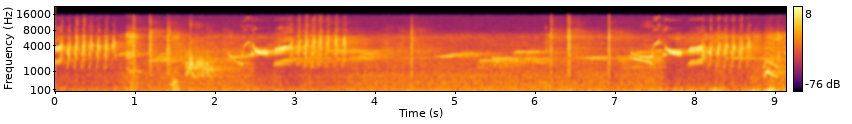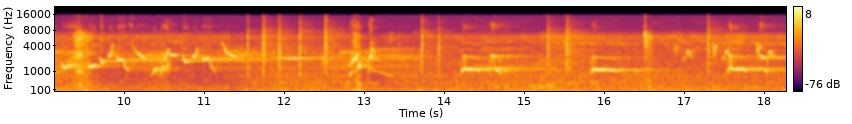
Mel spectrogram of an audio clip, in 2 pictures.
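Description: Several birds chirping and calling: quick trills, short slurred whistled notes, and from about two-thirds of the way in a short, lower call repeated about once a second.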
